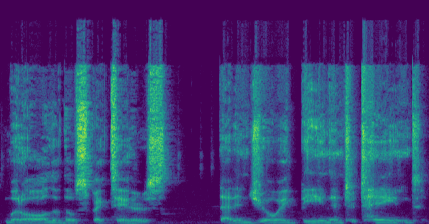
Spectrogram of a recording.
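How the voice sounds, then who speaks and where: A man in an interview clip, telling an animated story with plenty of "like" and asides. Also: very deep voice, unhurried, slight background noise, rough recording. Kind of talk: casual interview talk.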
